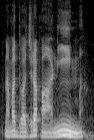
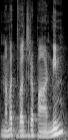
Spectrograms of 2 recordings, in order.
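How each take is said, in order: First: The E vowel is said long. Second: The E vowel is said short. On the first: The speaker calls it right. "pronouncing that E as a long vowel" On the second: The speaker calls it wrong. "not Namad Vajrapanim"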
